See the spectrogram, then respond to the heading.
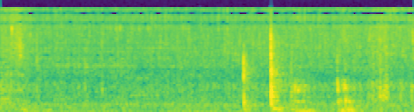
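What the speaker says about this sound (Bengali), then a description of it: "এই ভাজা মাছগুলোকে দিয়ে দেবো" Fried small fish are tipped into a spicy curry in a pan, with a steady soft sizzle under a few sharp clatters of stirring and scraping close by, and no talking.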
